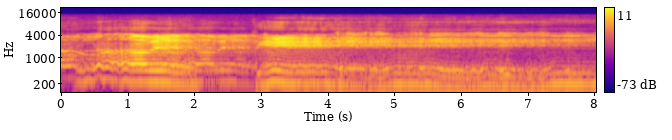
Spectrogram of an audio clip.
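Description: Male voice singing a Punjabi naat unaccompanied, in long melismatic phrases with wavering, ornamented notes, settling into a long held low note near the end.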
